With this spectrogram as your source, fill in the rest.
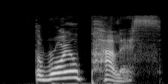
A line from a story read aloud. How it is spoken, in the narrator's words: Garnet says through gritted teeth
